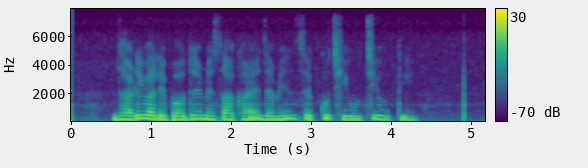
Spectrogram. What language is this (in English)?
Hindi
